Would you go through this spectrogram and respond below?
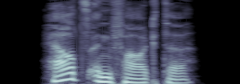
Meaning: nominative/accusative/genitive plural of Herzinfarkt
- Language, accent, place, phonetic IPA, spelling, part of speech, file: German, Germany, Berlin, [ˈhɛʁt͡sʔɪnˌfaʁktə], Herzinfarkte, noun, De-Herzinfarkte.ogg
